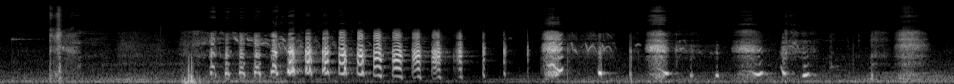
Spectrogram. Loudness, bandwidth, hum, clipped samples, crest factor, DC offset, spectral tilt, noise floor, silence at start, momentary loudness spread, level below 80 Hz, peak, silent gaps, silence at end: -19 LUFS; 16 kHz; none; under 0.1%; 22 dB; under 0.1%; -4.5 dB/octave; -41 dBFS; 0.1 s; 22 LU; -50 dBFS; 0 dBFS; none; 0 s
